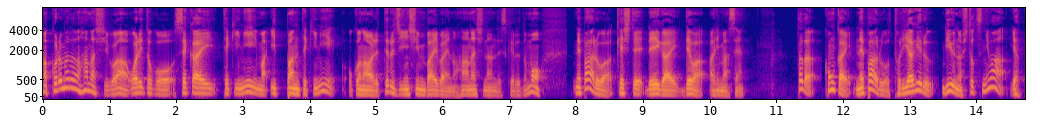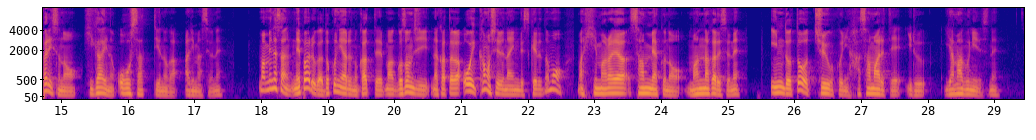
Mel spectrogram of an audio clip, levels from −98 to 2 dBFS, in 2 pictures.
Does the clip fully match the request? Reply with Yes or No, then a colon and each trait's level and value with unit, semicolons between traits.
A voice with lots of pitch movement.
No: average, 4.8 semitones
